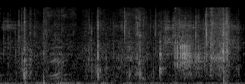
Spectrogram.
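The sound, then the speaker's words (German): Busy crinkling and rustling of plastic packaging as something is rummaged through, with irregular sharp crackles and scrapes throughout and no clear talking. “Er wühlt und wühlt.”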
